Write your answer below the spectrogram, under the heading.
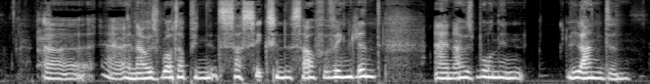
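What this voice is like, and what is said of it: Light French accent over English. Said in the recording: “so you still have a French accent ... it's a Vegemite of a French accent over the top of the English underneath”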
